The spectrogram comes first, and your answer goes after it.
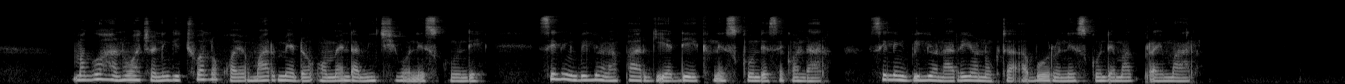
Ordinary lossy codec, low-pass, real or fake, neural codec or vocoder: none; 9.9 kHz; real; none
